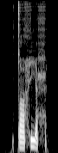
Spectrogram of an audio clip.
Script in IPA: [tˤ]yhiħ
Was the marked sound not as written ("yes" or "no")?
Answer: no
